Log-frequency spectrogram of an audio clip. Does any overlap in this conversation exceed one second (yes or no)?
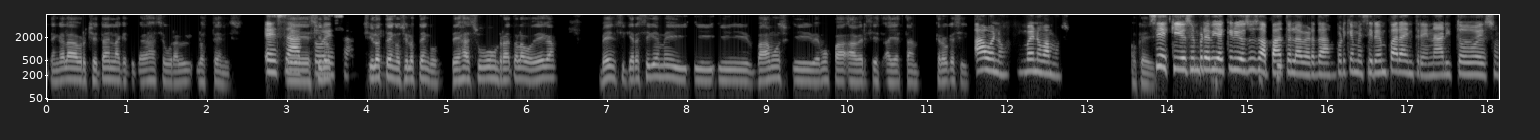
no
